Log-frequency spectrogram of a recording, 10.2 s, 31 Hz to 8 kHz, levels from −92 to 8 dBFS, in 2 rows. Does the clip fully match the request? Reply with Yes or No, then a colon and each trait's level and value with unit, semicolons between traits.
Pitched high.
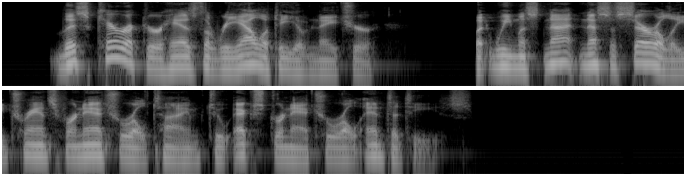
No: low, 100 Hz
